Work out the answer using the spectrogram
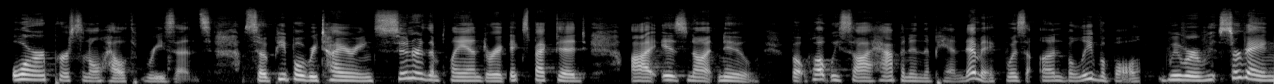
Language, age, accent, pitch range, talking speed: English, 50-69, American, 160-200 Hz, 135 wpm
